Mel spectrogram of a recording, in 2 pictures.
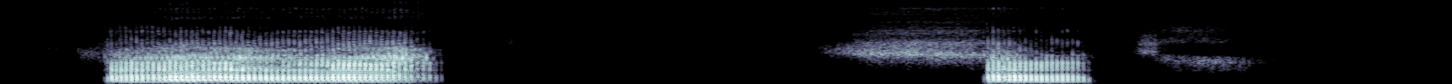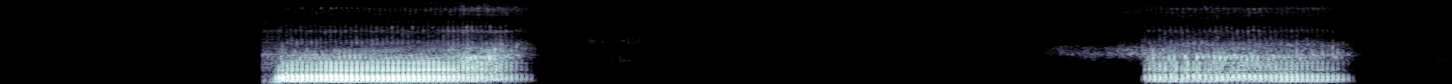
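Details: Heavy snoring: loud, rough, rattling inspiratory snores about every four seconds, with quieter snorts between them.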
